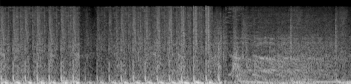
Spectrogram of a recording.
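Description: Rapid automatic gunfire rattles out loud and close in a shooter video game during a pre-release technical test, a fast rhythmic burst of shots followed by scattered further shots.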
